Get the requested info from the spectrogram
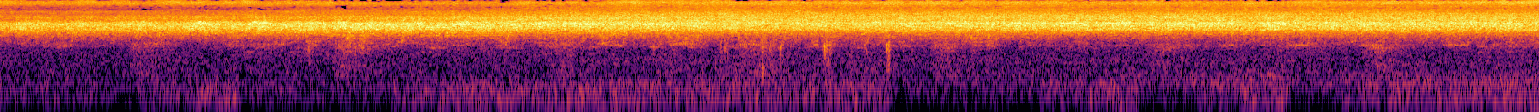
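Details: On a Korean summer forest path in Seoul, cicadas keep up an unbroken, sizzling high drone, steady in volume, with scattered faint clicks and rustles underneath.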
